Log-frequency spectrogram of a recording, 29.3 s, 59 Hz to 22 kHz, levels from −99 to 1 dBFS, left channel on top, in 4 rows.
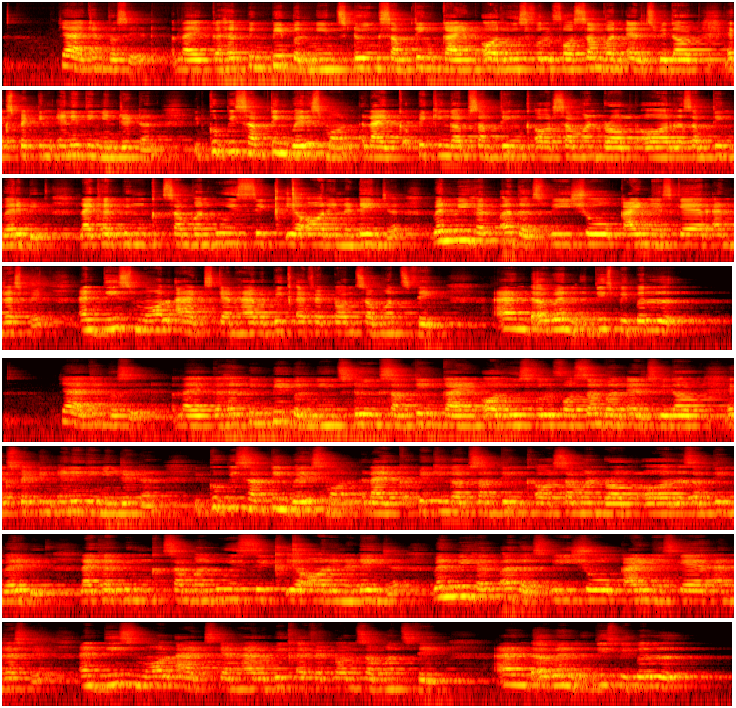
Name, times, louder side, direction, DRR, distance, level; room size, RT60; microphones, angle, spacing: voice 1, 0.6-28.8, left 3 dB, 45° left, 6 dB, 0.5 m, -33 dB
5.0 x 5.0 x 3.8 m, 1.5 s
head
